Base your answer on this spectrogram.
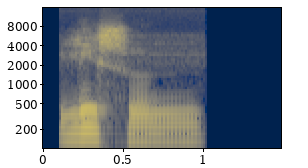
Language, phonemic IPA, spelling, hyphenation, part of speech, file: Greek, /ˈli.sun/, λύσουν, λύ‧σουν, verb, El-λύσουν.ogg
- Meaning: third-person plural dependent active of λύνω (lýno)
